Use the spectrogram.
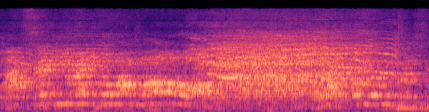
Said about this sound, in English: The sound of rapturous applause is all the cast of Aladdin at the Grand Opera House York could have ever asked for.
